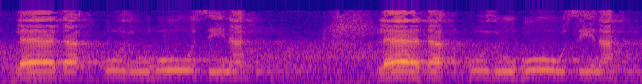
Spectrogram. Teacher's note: في مد ورا الهاء حركتين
